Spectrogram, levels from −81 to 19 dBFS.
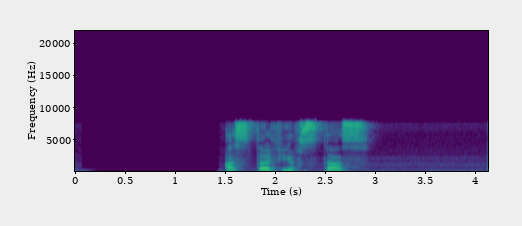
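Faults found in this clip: No findings in this call and media quality review: the speech clip shows no faults.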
